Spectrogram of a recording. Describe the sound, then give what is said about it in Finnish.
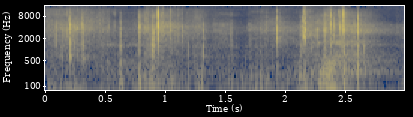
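A sheet of paper being torn out, a series of sharp crackly rips and crinkles over about three seconds, with a denser tearing burst near the end. “Kiskaisin tämän.”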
